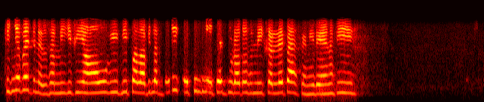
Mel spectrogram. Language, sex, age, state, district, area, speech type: Dogri, female, 18-30, Jammu and Kashmir, Reasi, rural, conversation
